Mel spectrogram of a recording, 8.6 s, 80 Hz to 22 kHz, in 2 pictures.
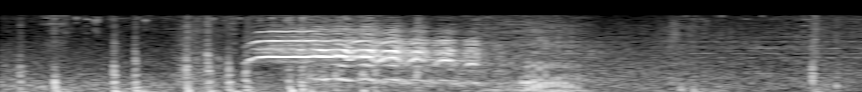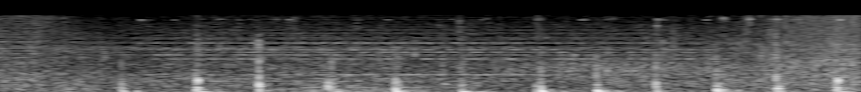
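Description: Roach, a horse in The Witcher 3 video game, gallops with steady, evenly spaced hoofbeats after a loud whinny near the start; the clopping continues alone at moderate volume.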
